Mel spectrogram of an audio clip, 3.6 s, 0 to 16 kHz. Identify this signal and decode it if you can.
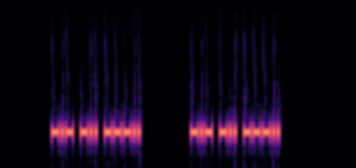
Morse code, heard as a keyed tone, about 53 wpm, 700 Hz. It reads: KD8 KD8
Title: USA Call Sign Prefixes - Repeated 2x - 50wpm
